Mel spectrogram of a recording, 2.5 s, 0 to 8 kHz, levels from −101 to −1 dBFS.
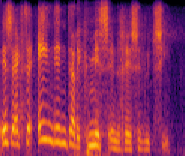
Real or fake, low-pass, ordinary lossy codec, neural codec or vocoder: fake; 7.2 kHz; Opus, 16 kbps; codec, 16 kHz, 0.8 kbps, ZipCodec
